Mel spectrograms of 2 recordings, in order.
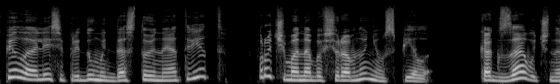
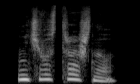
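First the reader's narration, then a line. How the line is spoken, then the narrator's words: Muttered. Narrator (Russian): пробормотала Олеся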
